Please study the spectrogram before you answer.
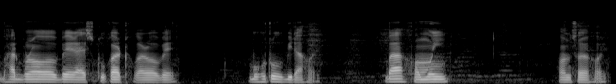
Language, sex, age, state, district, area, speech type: Assamese, male, 45-60, Assam, Charaideo, rural, spontaneous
